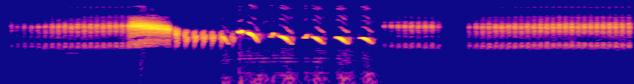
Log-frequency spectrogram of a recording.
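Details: Common iora male and female answering each other, played as a lure to get other birds singing: a long, even, rapidly pulsed buzzy trill, a brief louder burst, then a run of about eight sharp descending whistled notes, and the trill again.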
